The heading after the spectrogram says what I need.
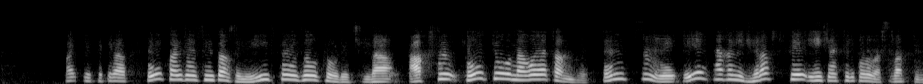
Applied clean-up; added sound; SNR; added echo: neural mask model DeepFilterNet 3.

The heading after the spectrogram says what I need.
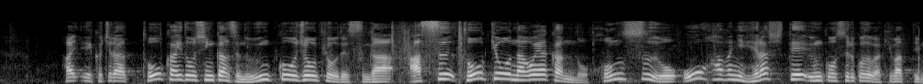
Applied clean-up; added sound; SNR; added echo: none; none; none; none.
